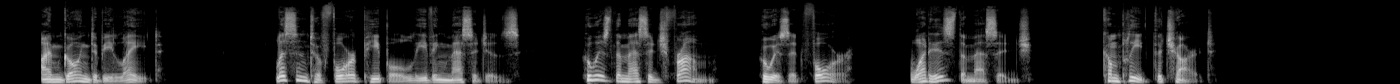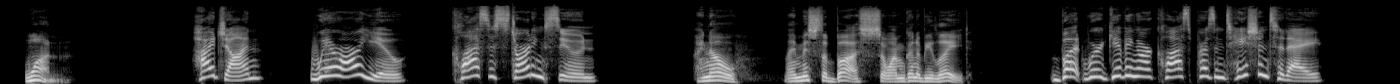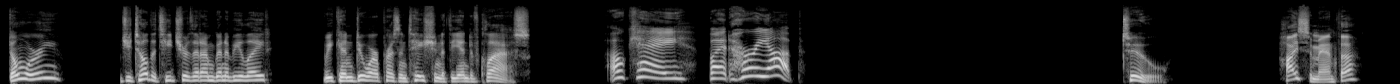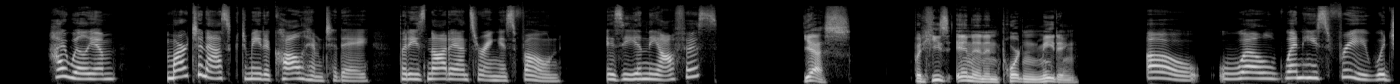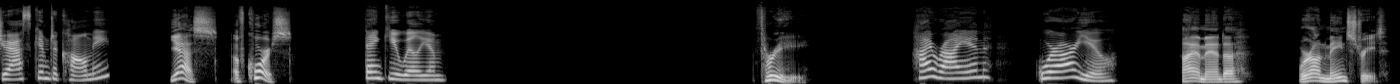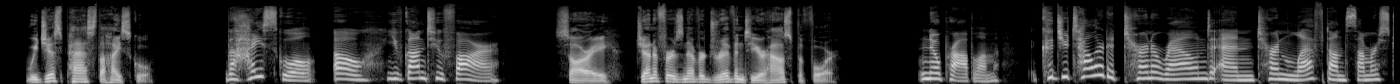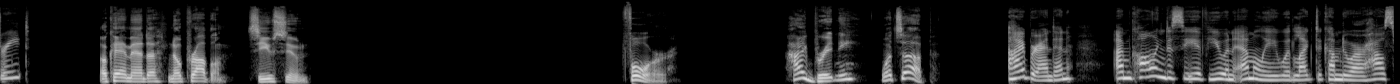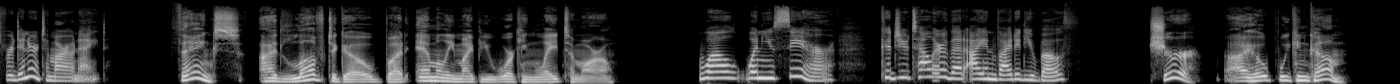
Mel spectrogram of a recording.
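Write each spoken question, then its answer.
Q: Who is the message from?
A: Samantha

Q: Who is it for?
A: Martin

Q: What is the message?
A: Call Samantha when he's free

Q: Who is the message from?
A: Amanda

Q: Who is it for?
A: Jennifer

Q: What is the message?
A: Turn around and turn left on Summer Street

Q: Who is the message from?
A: Brittany

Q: Who is it for?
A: Emily

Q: What is the message?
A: Brittany invited her and Brandon to dinner tomorrow night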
